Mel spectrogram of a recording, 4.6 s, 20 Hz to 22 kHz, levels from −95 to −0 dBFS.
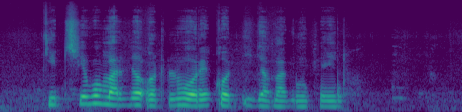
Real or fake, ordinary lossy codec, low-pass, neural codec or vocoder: fake; none; none; codec, 44.1 kHz, 3.4 kbps, Pupu-Codec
